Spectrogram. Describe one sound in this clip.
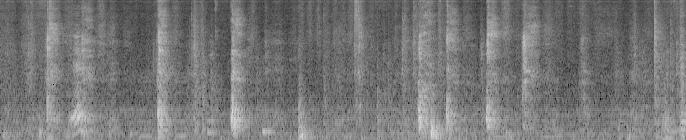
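A young woman speaks with animation nearby in a slightly echoing room.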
